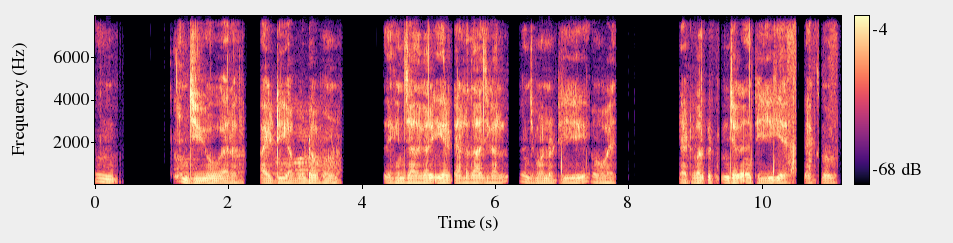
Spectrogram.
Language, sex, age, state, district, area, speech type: Dogri, male, 30-45, Jammu and Kashmir, Reasi, urban, spontaneous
